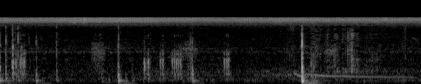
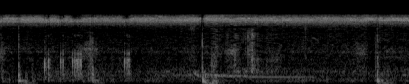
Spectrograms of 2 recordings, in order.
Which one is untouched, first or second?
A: first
